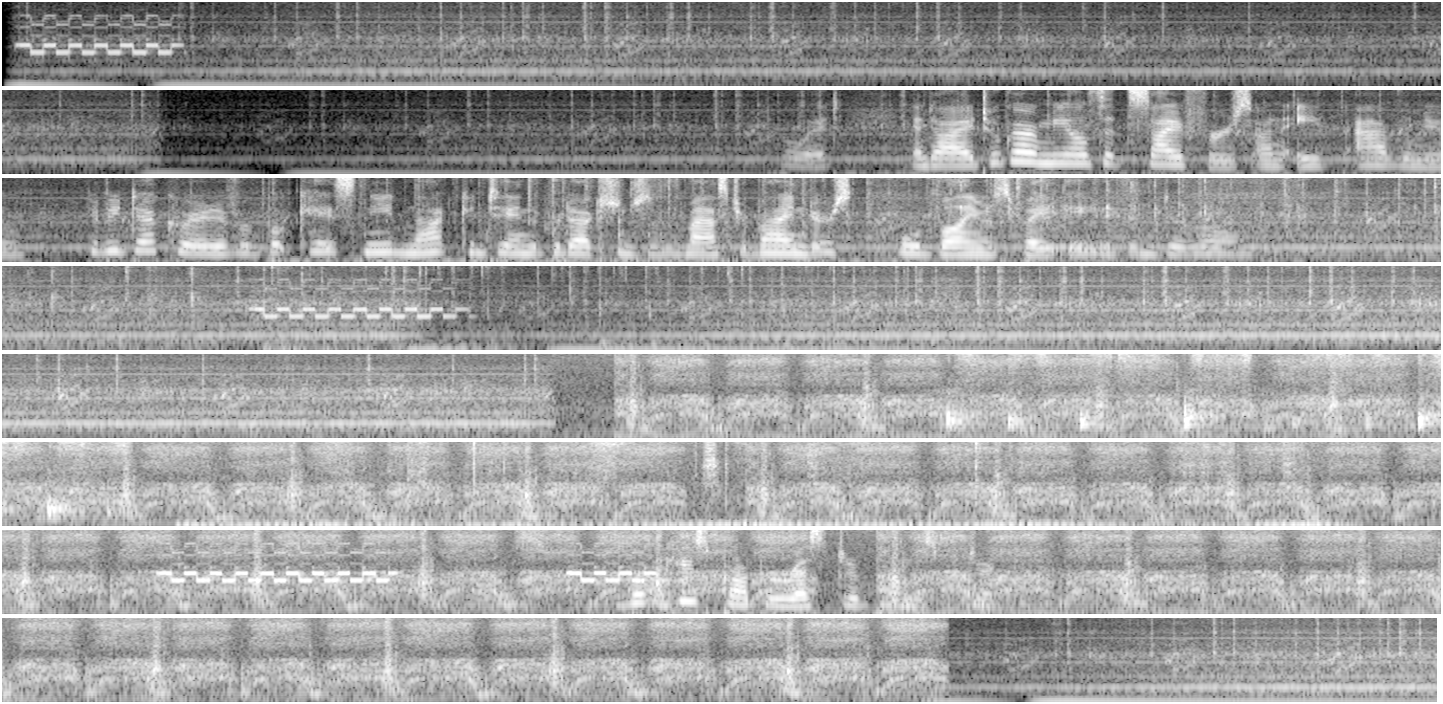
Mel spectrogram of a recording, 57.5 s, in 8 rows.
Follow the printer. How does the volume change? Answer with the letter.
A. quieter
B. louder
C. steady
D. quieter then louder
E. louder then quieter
B.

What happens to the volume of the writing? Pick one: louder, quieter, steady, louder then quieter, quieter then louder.
quieter.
